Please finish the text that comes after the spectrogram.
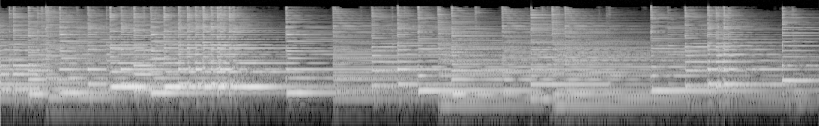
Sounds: harpsichord
keyboard (musical)
playing harpsichord

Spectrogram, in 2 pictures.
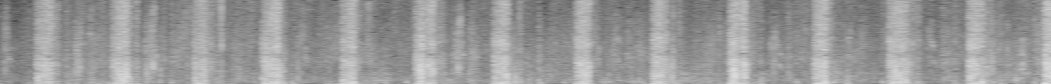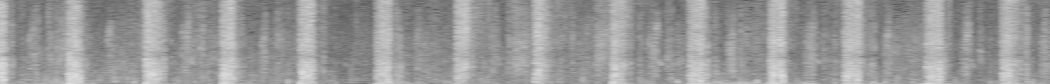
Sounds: footsteps on snow

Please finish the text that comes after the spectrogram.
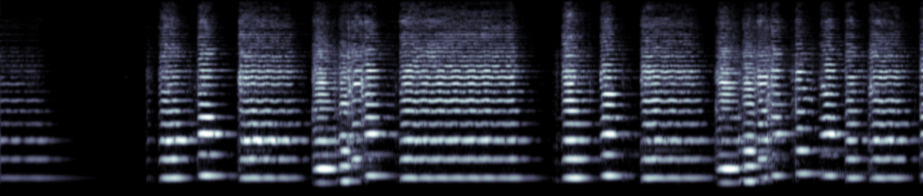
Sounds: fiddle
musical instrument
music

